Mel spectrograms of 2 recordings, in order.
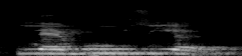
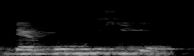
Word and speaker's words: Lavoisier: How do we pronounce it? Lavoisier. Lavoisier. Okay. Lavoisier discovered that oxygen is 1/5 of air.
